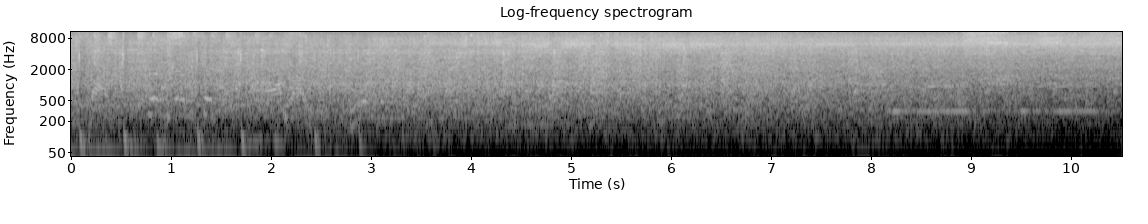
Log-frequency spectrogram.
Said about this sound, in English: This is the last stop on this train. Everyone, please leave the train. Thank you for riding with MTA New York City Transit.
